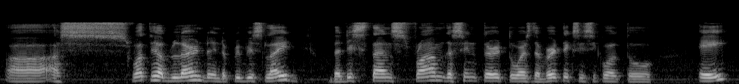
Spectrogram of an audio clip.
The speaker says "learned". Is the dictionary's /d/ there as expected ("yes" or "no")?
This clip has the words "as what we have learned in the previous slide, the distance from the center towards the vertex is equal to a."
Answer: yes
